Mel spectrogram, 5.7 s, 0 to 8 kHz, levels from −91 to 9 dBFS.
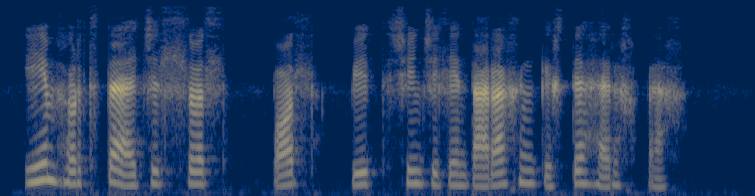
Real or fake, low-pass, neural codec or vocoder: fake; 7.2 kHz; vocoder, 44.1 kHz, 128 mel bands every 512 samples, BigVGAN v2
